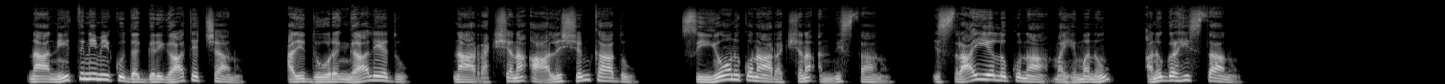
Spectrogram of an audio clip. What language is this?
Telugu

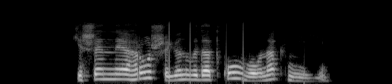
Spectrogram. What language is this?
Belarusian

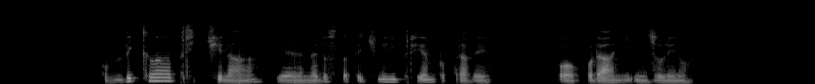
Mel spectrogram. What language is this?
Czech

